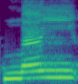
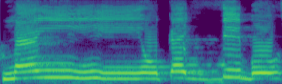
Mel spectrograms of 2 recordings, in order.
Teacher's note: Bunyi dengung lah dalam rongga hidung kita selama dua harakat. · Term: bunyi sengau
